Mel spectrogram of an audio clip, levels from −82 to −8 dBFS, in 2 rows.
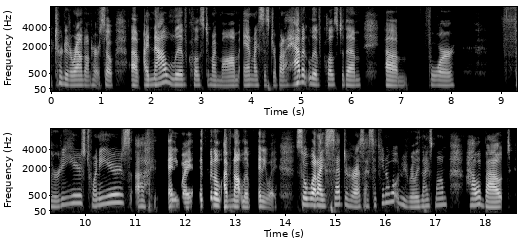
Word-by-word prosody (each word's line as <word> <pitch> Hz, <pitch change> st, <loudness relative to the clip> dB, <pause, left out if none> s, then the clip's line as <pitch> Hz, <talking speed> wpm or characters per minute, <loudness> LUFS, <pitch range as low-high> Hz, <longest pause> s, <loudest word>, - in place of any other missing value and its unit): turned 175 Hz, 0 st, -5 dB
it 150 Hz, -, -3 dB
around 140 Hz, +1 st, +1 dB
on 130 Hz, +1 st, -7 dB
her, 140 Hz, -, -9 dB
so, 130 Hz, -4 st, -2 dB, 0.4 s
um, 130 Hz, -, +4 dB
I 140 Hz, -, +3 dB
now 155 Hz, +9 st, +4 dB
live 155 Hz, -5 st, -3 dB
close 145 Hz, -2 st, -6 dB
to 160 Hz, -, -6 dB
my 140 Hz, -1 st, -6 dB
mom 130 Hz, +1 st, -4 dB
and 145 Hz, +1 st, 0 dB
my 140 Hz, -, -5 dB
sister, 140 Hz, -2 st, -1 dB
but 135 Hz, -1 st, -3 dB
I -, -, -6 dB
haven't 195 Hz, +4 st, +5 dB
lived 160 Hz, -3 st, -4 dB
close 155 Hz, 0 st, -4 dB
to 145 Hz, -, -4 dB
them, 140 Hz, -1 st, -2 dB, 0.5 s
um, 130 Hz, -3 st, -1 dB, 0.3 s
for 140 Hz, -2 st, -6 dB, 0.9 s
30 160 Hz, +4 st, -9 dB
years, 245 Hz, +3 st, -4 dB
20 190 Hz, +5 st, -5 dB
years, 260 Hz, +1 st, 0 dB
ugh, -, -, -3 dB, 0.4 s
anyway, 165 Hz, -6 st, +4 dB, 0.2 s
it's 175 Hz, 0 st, -1 dB
been 205 Hz, -2 st, +3 dB
a -, -, +12 dB
l 180 Hz, -, +5 dB
I've 155 Hz, +1 st, +7 dB
not 155 Hz, -2 st, +7 dB
lived 140 Hz, -2 st, -4 dB
Anyway, 150 Hz, -6 st, +1 dB, 0.4 s
so 205 Hz, -2 st, +4 dB
what 195 Hz, -1 st, +6 dB
I 180 Hz, -2 st, +8 dB
said 210 Hz, +4 st, +2 dB
to 200 Hz, -2 st, -4 dB
her 155 Hz, -3 st, -3 dB
is, 145 Hz, +3 st, -1 dB
I -, -, -10 dB
said, 195 Hz, 0 st, -4 dB
"You 245 Hz, -, -10 dB
know 265 Hz, +1 st, -9 dB
what 295 Hz, +1 st, -8 dB
would 225 Hz, -, -14 dB
be 185 Hz, -5 st, -12 dB
really 145 Hz, +1 st, -7 dB
nice, 170 Hz, +4 st, -7 dB
Mom? 195 Hz, +1 st, -11 dB, 0.4 s
How 185 Hz, +2 st, -1 dB
about 145 Hz, -, +2 dB
155 Hz, 190 wpm, -27 LUFS, 140-195 Hz, 0.9 s, a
